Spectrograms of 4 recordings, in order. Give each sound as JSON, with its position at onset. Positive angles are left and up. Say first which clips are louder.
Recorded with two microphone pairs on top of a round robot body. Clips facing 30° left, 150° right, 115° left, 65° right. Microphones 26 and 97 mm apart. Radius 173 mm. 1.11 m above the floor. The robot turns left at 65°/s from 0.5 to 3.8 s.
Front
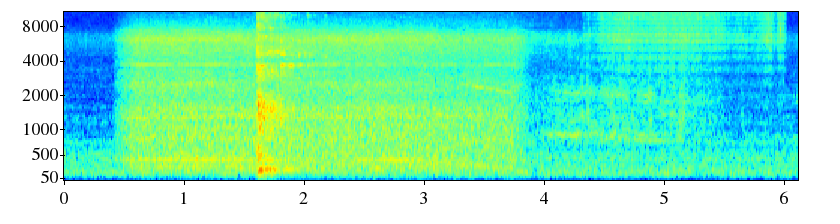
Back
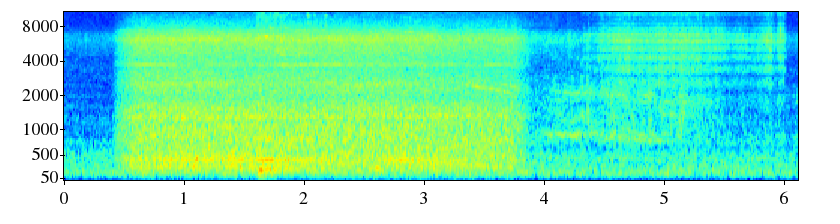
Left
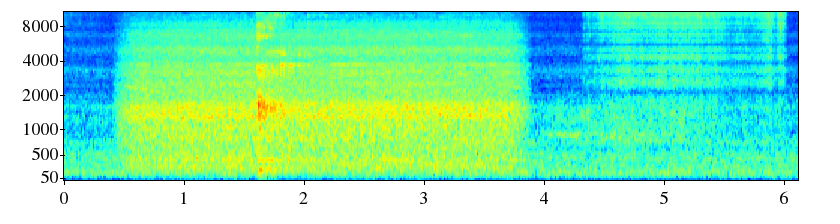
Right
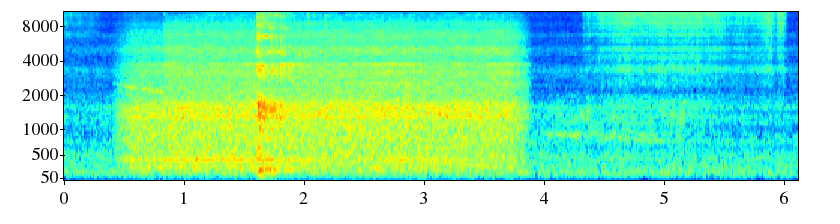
{"t": 1.6, "sound": "breaking glass", "louder": "front 4 dB, right 3 dB", "azimuth_deg": 10}
{"t": 4.3, "sound": "crumpling", "louder": "back 2 dB, left 1 dB", "azimuth_deg": 145}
